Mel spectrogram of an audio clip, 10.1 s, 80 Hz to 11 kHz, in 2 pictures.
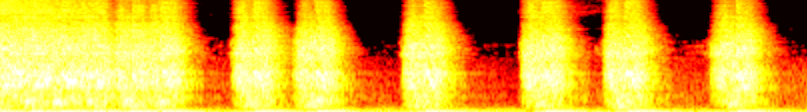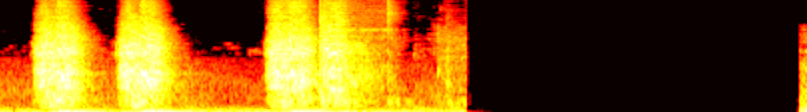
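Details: Triumph Tiger 800, 2012, 30,000 miles, with the battery reinstalled and wiring original: slow, labored cranking at about one and a half strokes a second for eight seconds and it never catches. A starting fault is suspected in the starter motor supply or earth.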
